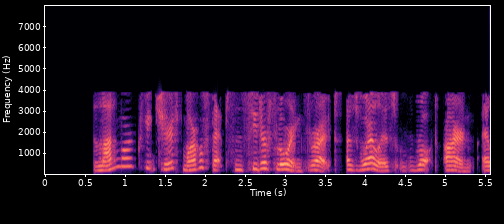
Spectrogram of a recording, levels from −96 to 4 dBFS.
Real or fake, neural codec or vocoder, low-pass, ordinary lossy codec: fake; codec, 16 kHz, 6 kbps, DAC; 7.2 kHz; AAC, 16 kbps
